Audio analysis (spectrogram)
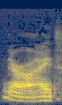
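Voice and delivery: soft, low, dismissive reassurance; mild, unworried murmur of a parent; unbothered parent. Acted. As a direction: brush off a child's whine quietly. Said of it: "when there's a whine".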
